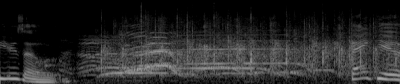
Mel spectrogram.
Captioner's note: audience cheering and applauding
